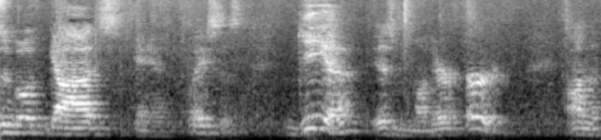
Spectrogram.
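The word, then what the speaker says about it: Gea: went one okay okay Gia G EA not pronounced G even though I'm sure that makes you giggle it was pronounced Gia and Gia raise your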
